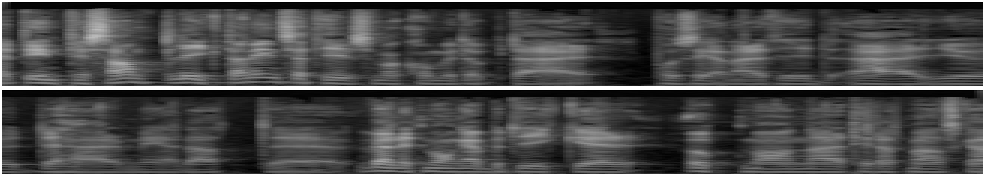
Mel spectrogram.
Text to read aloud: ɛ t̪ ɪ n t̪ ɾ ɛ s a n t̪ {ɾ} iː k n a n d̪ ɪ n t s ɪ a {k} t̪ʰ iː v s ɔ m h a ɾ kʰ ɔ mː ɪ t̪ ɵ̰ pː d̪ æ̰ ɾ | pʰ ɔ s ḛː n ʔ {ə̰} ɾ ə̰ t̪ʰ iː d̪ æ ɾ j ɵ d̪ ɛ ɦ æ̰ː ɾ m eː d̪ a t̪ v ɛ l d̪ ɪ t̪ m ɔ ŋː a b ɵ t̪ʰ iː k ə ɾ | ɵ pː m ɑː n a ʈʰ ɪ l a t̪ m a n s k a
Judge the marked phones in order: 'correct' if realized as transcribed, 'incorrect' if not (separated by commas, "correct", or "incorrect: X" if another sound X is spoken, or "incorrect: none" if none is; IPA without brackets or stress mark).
incorrect: l, incorrect: none, incorrect: a̰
